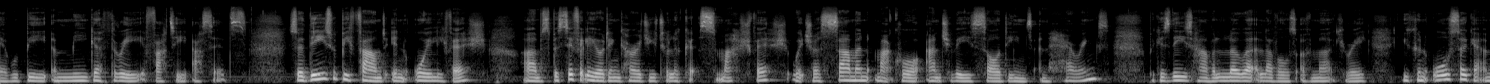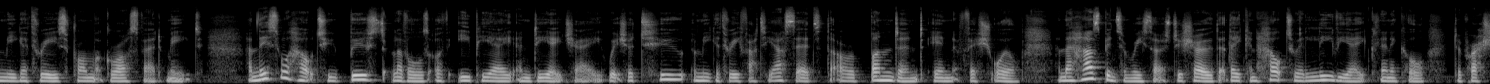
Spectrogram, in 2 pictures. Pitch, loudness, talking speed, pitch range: 165 Hz, -24 LUFS, 180 wpm, 155-180 Hz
